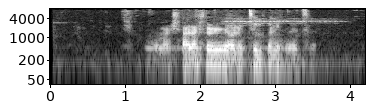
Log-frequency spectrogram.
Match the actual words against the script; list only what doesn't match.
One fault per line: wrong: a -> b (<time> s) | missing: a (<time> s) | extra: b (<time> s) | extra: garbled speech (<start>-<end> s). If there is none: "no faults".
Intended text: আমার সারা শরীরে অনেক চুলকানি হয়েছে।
no faults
